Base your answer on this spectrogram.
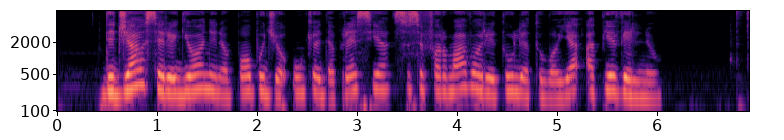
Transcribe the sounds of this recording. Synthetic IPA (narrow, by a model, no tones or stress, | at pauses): d̪ʲɪd͡ʒʲæˑʊsʲɛɾʲɛɡʲɪjɔnʲɪnʲoːpoːbud͡ʒʲoːʔuːkʲoːd̪ʲɛpʲɾʲɛsʲɪjɛsʊsʲɪfɔɾmɑːʋoːɾʲiːt̪uːlʲiɛt̪ʊʋoːjɛʔɐpʲiɛʋʲɪlʲnʲuː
